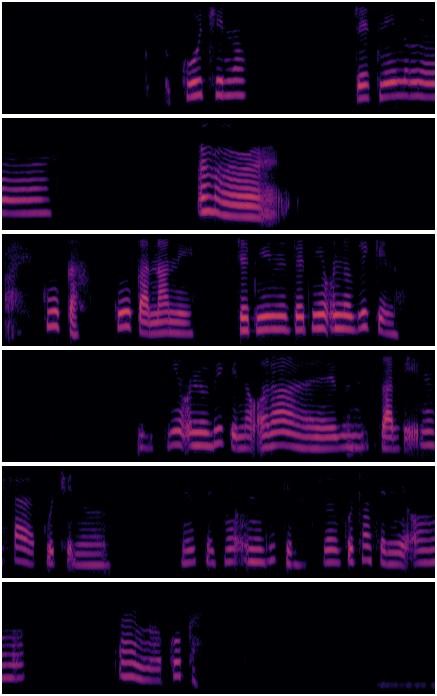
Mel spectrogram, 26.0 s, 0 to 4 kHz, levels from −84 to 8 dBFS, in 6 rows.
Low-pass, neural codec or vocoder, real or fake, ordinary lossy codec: 3.6 kHz; codec, 16 kHz, 2 kbps, X-Codec, WavLM features, trained on Multilingual LibriSpeech; fake; none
